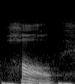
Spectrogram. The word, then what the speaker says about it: hull: new word for you it's pronounced the hall hall h-u-l-l yeah just like a hallway in a building like in the school the hallway it's the same concept it's the hall of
